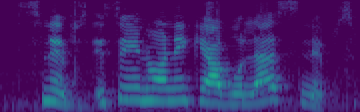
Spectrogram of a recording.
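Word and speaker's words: SNPs: show हो रहे हैं प्रोनाउंसड एज स्निप्स इसे इन्होंने क्या बोला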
